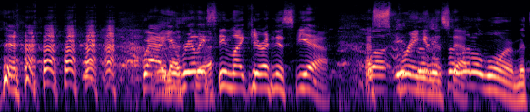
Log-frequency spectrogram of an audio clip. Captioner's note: both laughing; audience laughing; laughs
